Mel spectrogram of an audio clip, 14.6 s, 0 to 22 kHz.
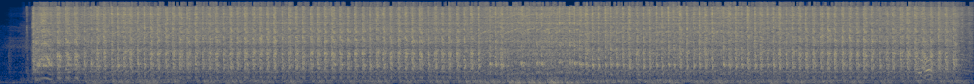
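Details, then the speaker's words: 1987 Toyota Tercel 4WD after a 4A-C engine swap, first start attempt: steady starter churn about three turns a second with high starter whine, no firing; owner suspects starter staying engaged. "Dump a little more gas down the throat. Turn the starter back. I think the starter was staying engaged."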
